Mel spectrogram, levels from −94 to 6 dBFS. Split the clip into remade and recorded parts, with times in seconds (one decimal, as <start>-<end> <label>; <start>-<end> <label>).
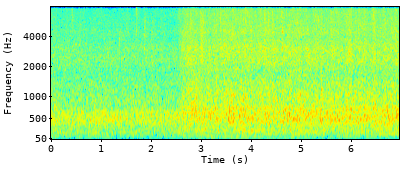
0.0-2.4 recorded; 2.4-3.1 remade; 3.1-7.0 recorded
